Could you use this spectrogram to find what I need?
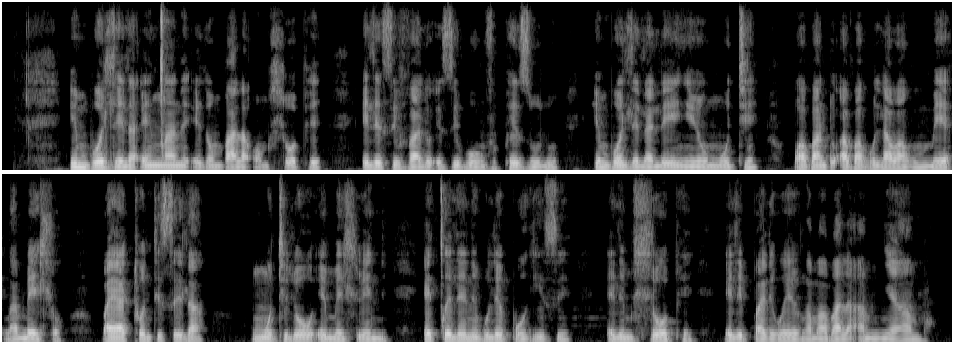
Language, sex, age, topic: North Ndebele, female, 36-49, health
